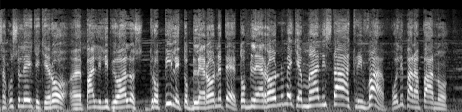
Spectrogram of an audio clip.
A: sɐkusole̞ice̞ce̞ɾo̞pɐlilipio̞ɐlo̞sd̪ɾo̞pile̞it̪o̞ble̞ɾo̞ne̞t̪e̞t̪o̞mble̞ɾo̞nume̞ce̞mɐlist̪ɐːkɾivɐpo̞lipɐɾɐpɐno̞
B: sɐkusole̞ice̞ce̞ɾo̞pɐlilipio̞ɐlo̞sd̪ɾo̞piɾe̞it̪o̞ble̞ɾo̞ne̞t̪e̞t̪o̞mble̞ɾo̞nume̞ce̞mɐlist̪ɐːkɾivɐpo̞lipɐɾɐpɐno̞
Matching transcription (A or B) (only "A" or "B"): A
